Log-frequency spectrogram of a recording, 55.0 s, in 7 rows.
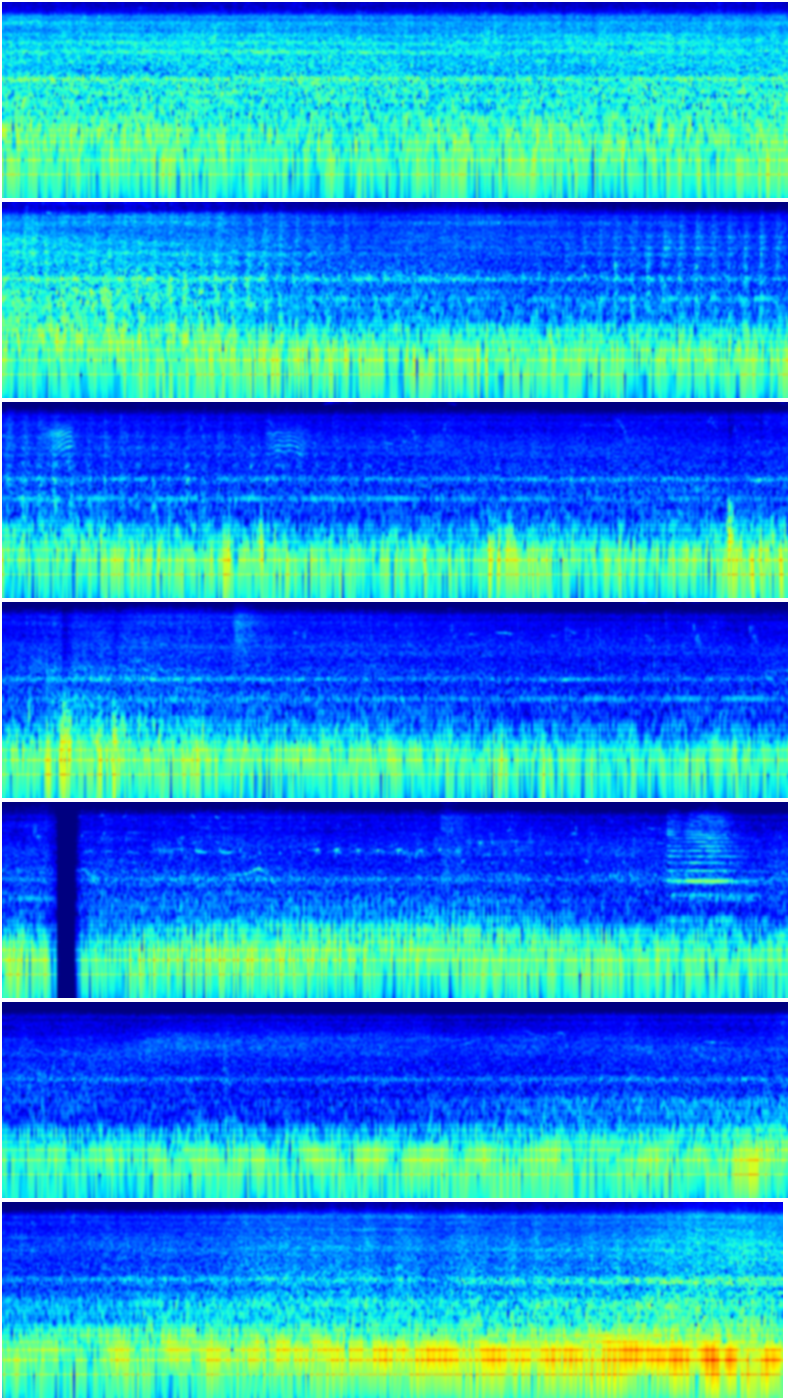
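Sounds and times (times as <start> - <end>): diesel locomotive engine rumble: 0.0 - 54.9
outdoor noise: 0.0 - 54.9
train horn: 38.0 - 39.3.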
